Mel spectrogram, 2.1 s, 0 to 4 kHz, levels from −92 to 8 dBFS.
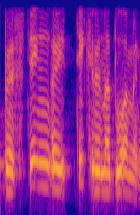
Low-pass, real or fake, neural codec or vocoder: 3.6 kHz; fake; codec, 16 kHz, 16 kbps, FunCodec, trained on LibriTTS, 50 frames a second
